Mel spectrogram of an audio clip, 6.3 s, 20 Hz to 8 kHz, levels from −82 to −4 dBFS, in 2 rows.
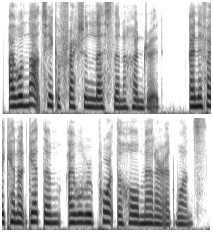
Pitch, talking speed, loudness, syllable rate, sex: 215 Hz, 230 wpm, -18 LUFS, 5.4 syllables/s, female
